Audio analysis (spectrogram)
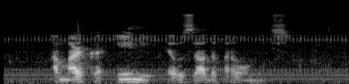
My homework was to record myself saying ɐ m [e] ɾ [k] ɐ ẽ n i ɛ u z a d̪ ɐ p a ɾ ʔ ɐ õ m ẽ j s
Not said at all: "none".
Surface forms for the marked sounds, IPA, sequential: a, k

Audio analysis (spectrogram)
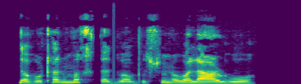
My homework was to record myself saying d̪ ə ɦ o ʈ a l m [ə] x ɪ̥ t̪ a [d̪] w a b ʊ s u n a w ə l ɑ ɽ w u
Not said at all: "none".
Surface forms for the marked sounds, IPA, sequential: ə, d̪

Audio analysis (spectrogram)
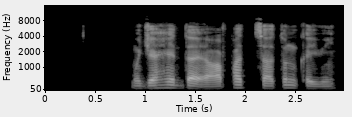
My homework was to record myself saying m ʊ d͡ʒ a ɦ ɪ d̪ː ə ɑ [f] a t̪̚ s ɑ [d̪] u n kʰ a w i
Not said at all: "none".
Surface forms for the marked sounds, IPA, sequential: f, t̪

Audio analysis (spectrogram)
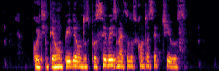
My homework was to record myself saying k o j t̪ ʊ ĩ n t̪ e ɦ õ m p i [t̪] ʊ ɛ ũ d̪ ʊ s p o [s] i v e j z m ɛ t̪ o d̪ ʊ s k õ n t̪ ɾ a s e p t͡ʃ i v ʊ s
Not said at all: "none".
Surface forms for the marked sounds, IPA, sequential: d̪, s

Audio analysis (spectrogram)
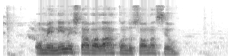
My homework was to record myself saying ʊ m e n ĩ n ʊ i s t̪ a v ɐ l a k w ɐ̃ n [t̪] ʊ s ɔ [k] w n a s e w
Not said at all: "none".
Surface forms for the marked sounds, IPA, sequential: d̪, none

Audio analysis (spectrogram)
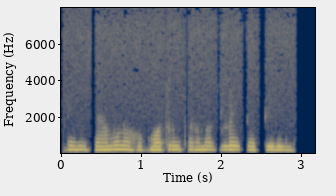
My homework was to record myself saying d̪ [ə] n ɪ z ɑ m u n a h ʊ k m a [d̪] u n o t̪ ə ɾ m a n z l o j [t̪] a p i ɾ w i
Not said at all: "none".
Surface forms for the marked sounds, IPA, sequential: ə, t̪, t̪

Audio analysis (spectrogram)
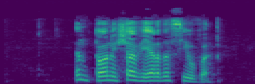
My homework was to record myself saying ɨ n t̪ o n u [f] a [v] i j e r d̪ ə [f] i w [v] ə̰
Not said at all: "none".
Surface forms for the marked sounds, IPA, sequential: ʃ, v, s, v

